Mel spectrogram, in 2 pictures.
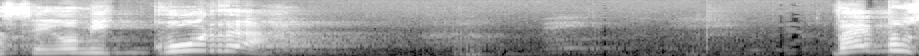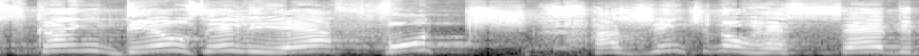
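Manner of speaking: high, impassioned pulpit exhortation; full-force preaching. Real, not acted. Preacher urging the church to pray for healing from bitterness, full-force preaching. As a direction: push each plea upward with urgency.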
